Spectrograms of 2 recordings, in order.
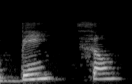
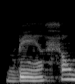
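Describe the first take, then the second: First: "bênção" with BÊN high and separated from ção; stress on BÊN. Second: Said in the usual way. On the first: Shown as a demonstration. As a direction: lean on the first syllable of "bênção". ("bênção" com BÊN forte e destacado) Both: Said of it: "é paroxítona".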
